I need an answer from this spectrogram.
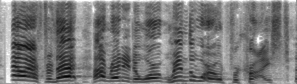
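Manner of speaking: loud, high-pitched sarcastic zeal; exaggerated gung-ho enthusiasm; mock excitement. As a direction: proclaim it like a fired-up convert, hammed up. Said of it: "Don't we just get excited".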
